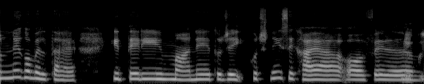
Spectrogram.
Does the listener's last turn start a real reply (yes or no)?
yes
